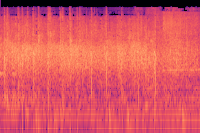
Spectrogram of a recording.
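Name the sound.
applause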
